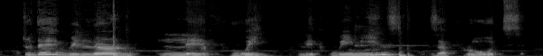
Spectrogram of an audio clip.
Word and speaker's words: les fruits: Les fruits. Répétez. Les fruits. Les fruits. What is the silent letter here dans les fruits? Bravo. T and the S. T and the S are silent letters.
